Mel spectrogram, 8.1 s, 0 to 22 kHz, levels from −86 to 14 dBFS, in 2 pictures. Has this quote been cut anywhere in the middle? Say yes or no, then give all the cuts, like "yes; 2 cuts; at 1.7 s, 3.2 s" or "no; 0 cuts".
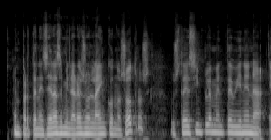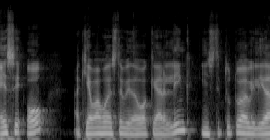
no; 0 cuts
